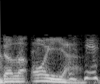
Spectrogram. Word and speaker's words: De La Hoya: You have to say it the way it's pronounced in Mexico. How is that? De La Hoy de Laoya or something. de la oa silent etch.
